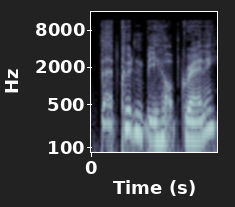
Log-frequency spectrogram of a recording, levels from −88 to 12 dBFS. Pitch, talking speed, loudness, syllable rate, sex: 165 Hz, 240 wpm, -17 LUFS, 6.5 syllables/s, male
